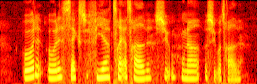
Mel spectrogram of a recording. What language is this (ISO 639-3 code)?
dan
